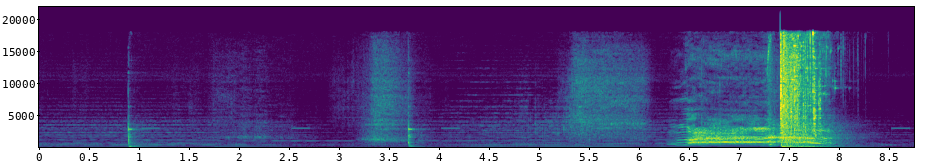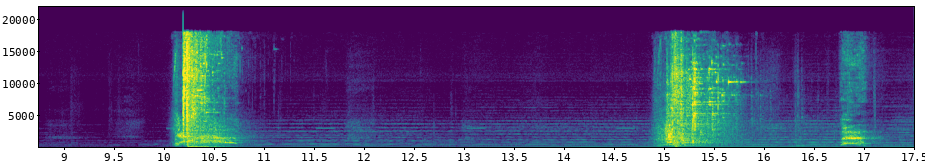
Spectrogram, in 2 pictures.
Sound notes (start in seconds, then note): 6.3 scream; 10.1 scream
